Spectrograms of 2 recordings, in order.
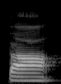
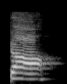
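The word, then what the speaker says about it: ت: আলিফটা নিয়ে উচ্চারণ করব একেবারে সিম্পল টা টা এরকম বলা যাবে না এটা বললে কিন্তু ভুল হয়ে যাবে জাস্ট নরম আওয়াজ হবে তা এইযে তা তা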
